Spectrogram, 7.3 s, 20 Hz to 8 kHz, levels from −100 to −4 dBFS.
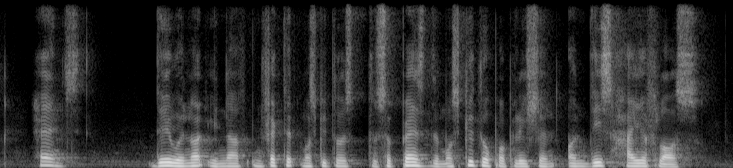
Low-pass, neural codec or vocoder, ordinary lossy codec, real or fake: none; codec, 16 kHz, 6 kbps, DAC; none; fake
